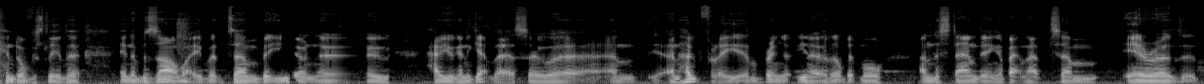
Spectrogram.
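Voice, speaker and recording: Deep-voiced man, rambling podcast guest. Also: a little hiss or hum. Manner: rambling, many restarts and fillers. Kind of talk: podcast interview answer.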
